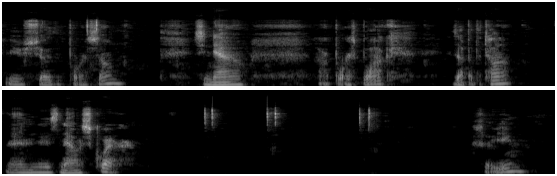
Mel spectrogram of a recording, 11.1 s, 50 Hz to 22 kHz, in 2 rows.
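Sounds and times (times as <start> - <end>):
computer mouse clicking: 7.6 - 8.4, 9.1 - 9.4.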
